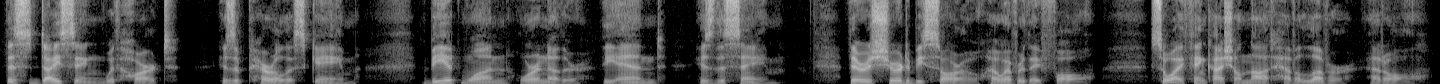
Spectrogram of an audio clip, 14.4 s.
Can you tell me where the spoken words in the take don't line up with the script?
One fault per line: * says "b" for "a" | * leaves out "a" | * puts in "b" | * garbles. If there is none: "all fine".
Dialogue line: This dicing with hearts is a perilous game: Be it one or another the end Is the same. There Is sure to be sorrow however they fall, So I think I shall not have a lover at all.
* says "heart" for "hearts"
